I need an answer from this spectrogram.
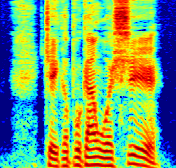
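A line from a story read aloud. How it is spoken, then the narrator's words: Deadpan laugh, old woman. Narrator (Chinese): 老太太呆着脸笑道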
